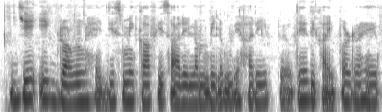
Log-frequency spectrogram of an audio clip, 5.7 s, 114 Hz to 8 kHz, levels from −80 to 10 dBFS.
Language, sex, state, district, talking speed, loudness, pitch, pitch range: Hindi, female, Uttar Pradesh, Lalitpur, 155 wpm, -18 LUFS, 170 Hz, 160-185 Hz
